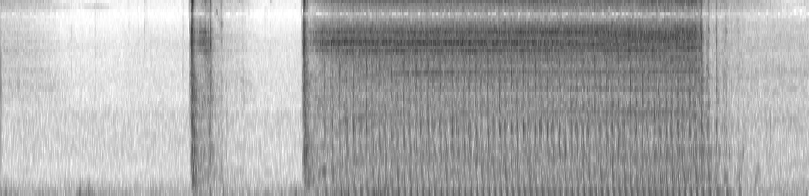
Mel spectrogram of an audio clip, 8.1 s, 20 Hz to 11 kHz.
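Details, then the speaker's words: 1970 Subaru Sambar pickup, off the road 40 years, cranked on a crusty starter with spark plugs out: even, regular compression pulses, no skipped beats; both cylinders compress normally; distributor points gummed up. "Let's check out these cylinders, see if we're getting compression. Oh yeah, it's sucking my finger down. Yeah, both of them have compression."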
